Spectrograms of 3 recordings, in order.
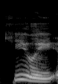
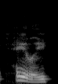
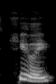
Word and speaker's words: Keely: I mean, Keely Ringo, and by the end of the time that we're done doing this, I'm going to have you saying Keely as opposed to Kaylee. So it's Keely.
